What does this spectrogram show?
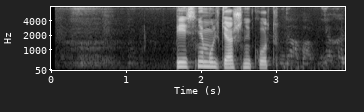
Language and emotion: Russian, neutral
